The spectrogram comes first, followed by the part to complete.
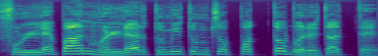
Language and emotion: Goan Konkani, neutral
